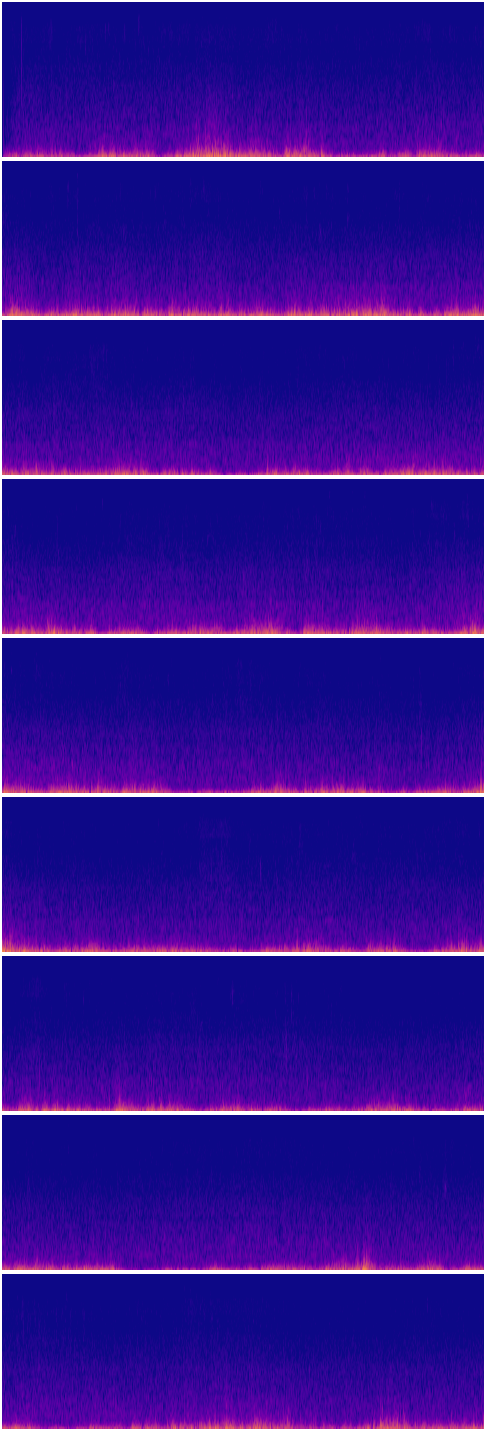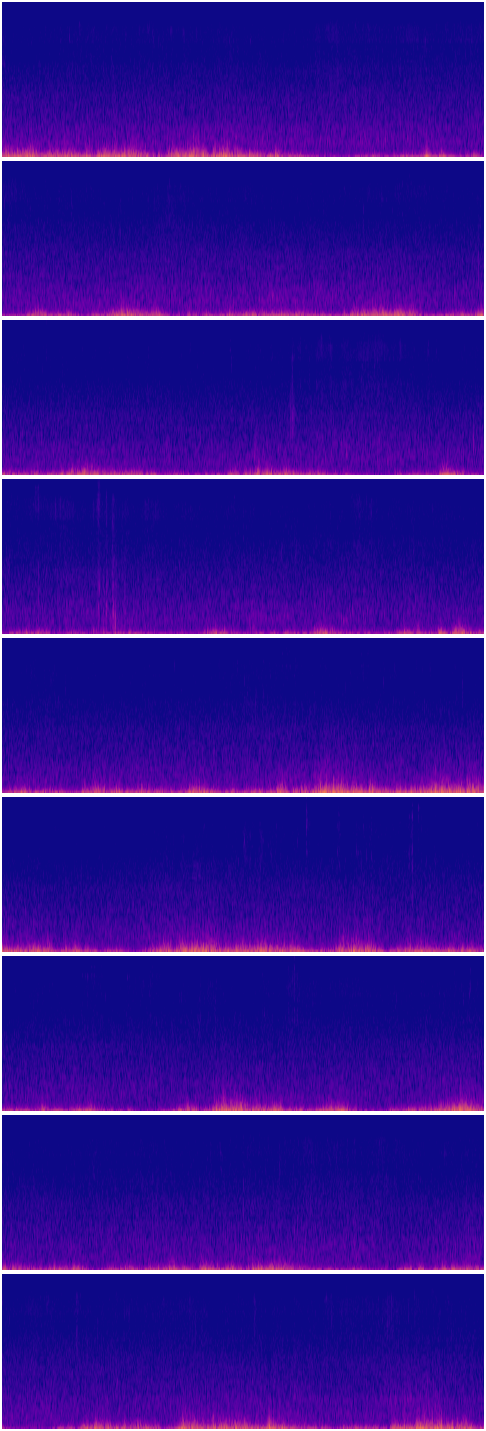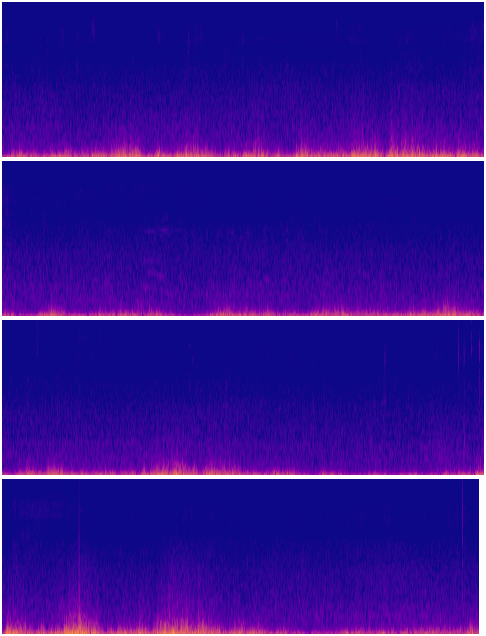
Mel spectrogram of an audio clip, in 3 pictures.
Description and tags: Some recordings of Menorca in vacations the last summer.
